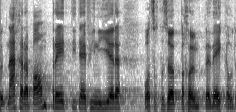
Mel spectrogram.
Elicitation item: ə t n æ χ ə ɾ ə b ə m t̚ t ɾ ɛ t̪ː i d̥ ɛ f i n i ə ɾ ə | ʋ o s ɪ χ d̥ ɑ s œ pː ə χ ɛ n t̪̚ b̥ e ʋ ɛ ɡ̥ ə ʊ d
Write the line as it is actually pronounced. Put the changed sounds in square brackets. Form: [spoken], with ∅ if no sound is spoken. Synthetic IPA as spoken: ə t n æ χ ə ɾ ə b [ɑ] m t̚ [p] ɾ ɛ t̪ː i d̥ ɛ f i n i ə ɾ ə | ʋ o s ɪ χ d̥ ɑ s œ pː ə χ [œ] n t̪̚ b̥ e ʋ ɛ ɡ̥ ə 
